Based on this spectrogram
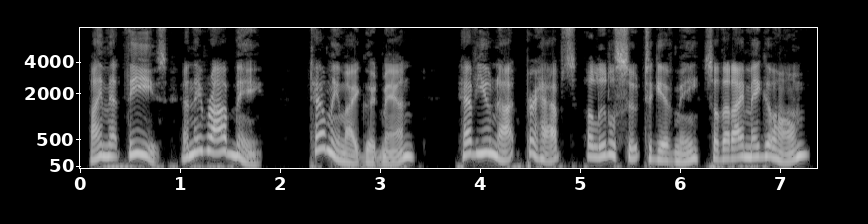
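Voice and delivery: high puppet voice, asking a favor; pleading puppet Pinocchio. Acted. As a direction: explain and ask for help in a high voice. Pinocchio asks for clothes.

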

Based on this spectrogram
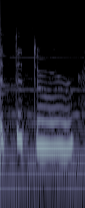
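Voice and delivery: ordinary talk

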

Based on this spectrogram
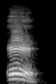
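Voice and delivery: a short, loud E sound said alone; vowel drill. Shown as a demonstration. Teacher starting the reading drill, a loud clear E. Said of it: "Bakın elif demiyoruz artık".

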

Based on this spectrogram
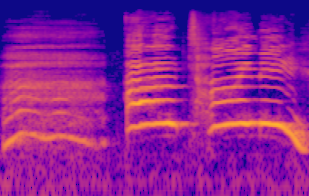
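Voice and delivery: high, loud, drawn-out dismay; mum's long, dismayed wail; exasperated sigh. A narrator's reading. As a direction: sigh the name in big exasperation. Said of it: "sighed his mum".

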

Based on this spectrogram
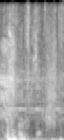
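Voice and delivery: quick unvoiced whisper. Real, not acted. Whispering to a viewer while mom vacuums. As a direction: breathe it with no voice.

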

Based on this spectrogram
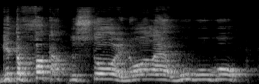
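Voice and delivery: high-pitched scolding yell; mock angry manager. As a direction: chase the kids out of the store. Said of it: "He was cursing little motherfuckers out".

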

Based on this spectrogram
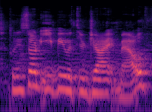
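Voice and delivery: ordinary talk, nothing marked

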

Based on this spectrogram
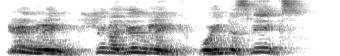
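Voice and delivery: loud, high menacing challenge; terrible shouting voice. A narrator's reading. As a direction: shout down a stranger as the frightening masked hunter. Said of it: "schrie sie mit schrecklicher Stimme an". (laut und schrecklich angeschrien)

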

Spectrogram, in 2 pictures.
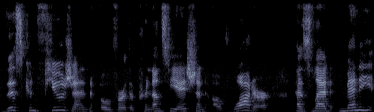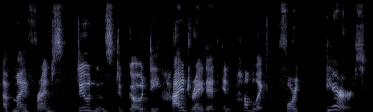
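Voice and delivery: ordinary talk, nothing marked

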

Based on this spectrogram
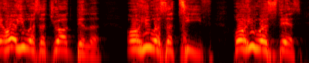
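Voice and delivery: high, loud mock justification; loud accusing. Preacher mimics a killer justifying himself, loud accusing. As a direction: throw out each excuse forcefully. Acted accuser making excuses.

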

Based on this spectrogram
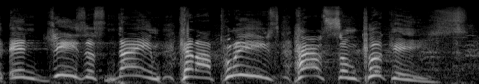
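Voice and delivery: put-on high, slow, drawn-out child's prayer cry; loud child plea. Boy standing in the cart pleading to Jesus, slow and high. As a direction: beg the whole store like a little boy. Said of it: "with the voice as loud as he could muster".

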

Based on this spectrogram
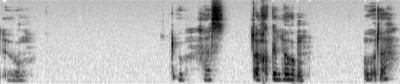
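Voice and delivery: hushed, frightened whisper. A narrator's reading. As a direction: whisper it, scared of the answer. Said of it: "flüsterte Tim auf einmal".

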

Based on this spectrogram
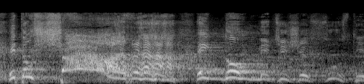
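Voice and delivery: slow, loud, drawn-out shout; full-force preaching shout; preacher's exhortation. Real, not acted. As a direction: cry out the command to the congregation. Preacher commands congregation to weep.

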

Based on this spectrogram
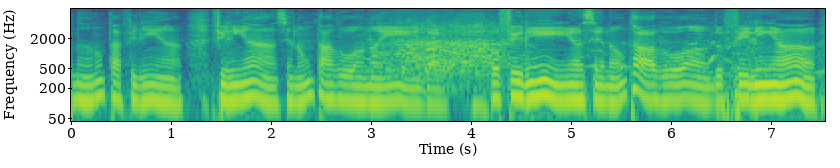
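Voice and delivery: put-on low, slow, sweet coaxing to her child; mock soothing mother. Mother calming her daughter on the plane, low sweet coo. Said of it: "Aí a mãe ficava".

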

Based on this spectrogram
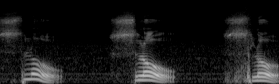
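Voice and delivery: "স্লো" with strongly hissed s; high, separate repeats of "স্লো", hiss up front; voiceless s demo. Shown as a demonstration. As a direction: drill "স্লো", s all air before the voice starts. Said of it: "এসের সাউন্ডটা কিন্তু".

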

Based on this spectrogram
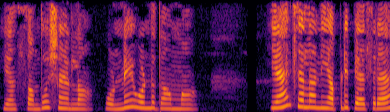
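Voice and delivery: usual speaking voice

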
